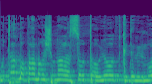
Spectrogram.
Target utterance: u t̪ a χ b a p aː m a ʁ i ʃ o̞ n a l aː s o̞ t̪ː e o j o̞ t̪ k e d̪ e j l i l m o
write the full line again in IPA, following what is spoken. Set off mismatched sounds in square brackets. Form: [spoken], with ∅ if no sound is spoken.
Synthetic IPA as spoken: u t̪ a χ b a p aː m a ʁ i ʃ o̞ n a l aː s o̞ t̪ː [a] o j o̞ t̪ k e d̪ e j l i l m o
